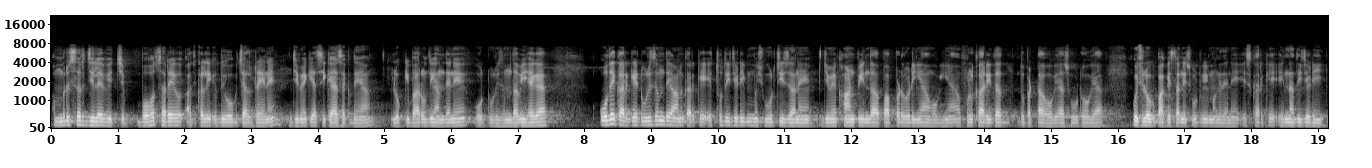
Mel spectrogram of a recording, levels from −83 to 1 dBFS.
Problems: background sounds at intervals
